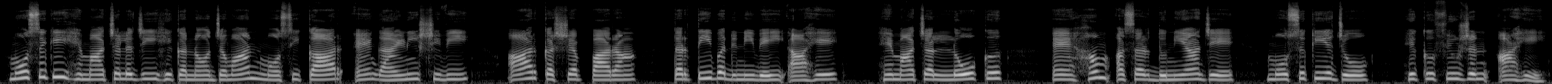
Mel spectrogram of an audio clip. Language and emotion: Sindhi, neutral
